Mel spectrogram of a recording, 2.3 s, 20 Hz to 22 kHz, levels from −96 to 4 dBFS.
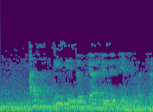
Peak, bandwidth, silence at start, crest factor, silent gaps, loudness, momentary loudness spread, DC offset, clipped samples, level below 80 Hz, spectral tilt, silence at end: -14 dBFS; 5.8 kHz; 0 s; 10 dB; none; -26 LUFS; 2 LU; under 0.1%; under 0.1%; -38 dBFS; -7.5 dB/octave; 0 s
